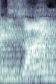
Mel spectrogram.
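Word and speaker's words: design: और next one है डिज़ाइन। डिज़ाइन में भी ग साउंड जो है वो क्या है हमारी साइलेंट है।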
